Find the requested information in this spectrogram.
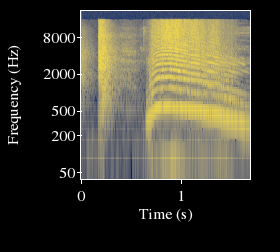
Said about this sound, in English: Two claps and a Ric Flair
